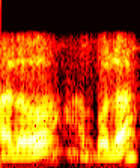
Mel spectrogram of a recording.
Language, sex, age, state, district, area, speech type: Marathi, male, 45-60, Maharashtra, Mumbai Suburban, urban, conversation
